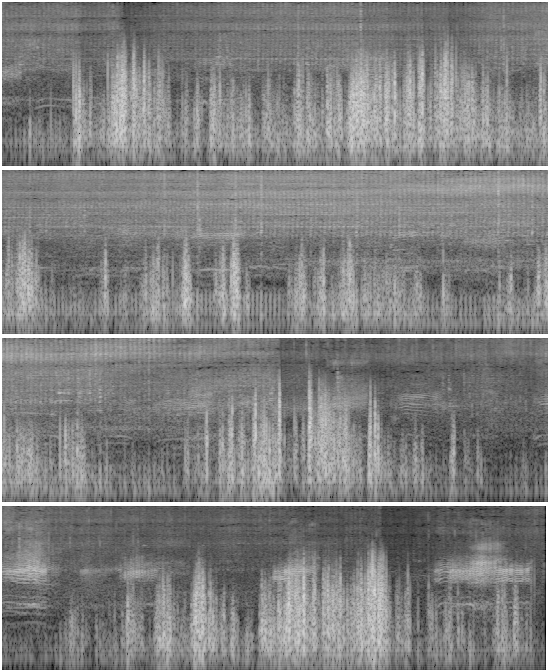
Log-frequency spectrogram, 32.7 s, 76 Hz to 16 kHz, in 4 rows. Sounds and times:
Bleat: 0.0 - 1.2, 2.3 - 3.6, 5.3 - 6.0, 9.5 - 10.4, 11.0 - 12.1, 14.0 - 14.5, 18.2 - 23.2, 24.4 - 27.1, 28.6 - 29.4, 30.9 - 32.6
Domestic animals, pets: 31.0 - 32.6.

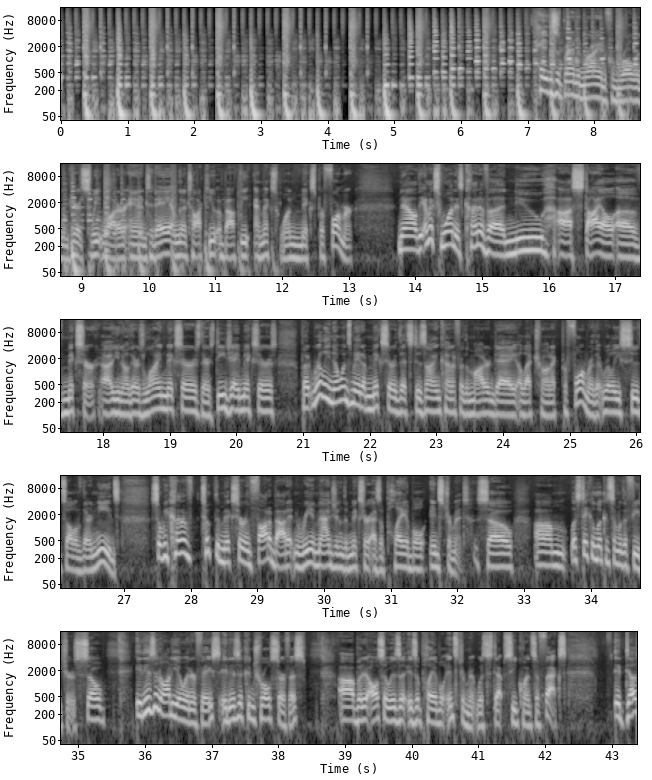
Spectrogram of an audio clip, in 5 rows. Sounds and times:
Music: 0.0 - 12.1
Speech: 7.1 - 13.1, 13.8 - 42.4, 43.0 - 43.3.

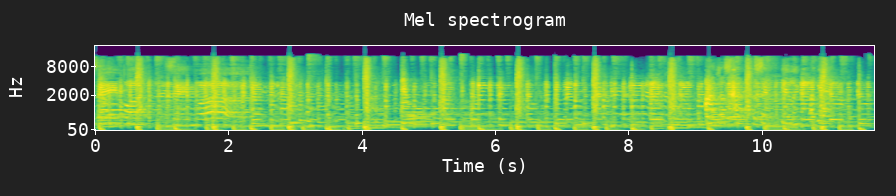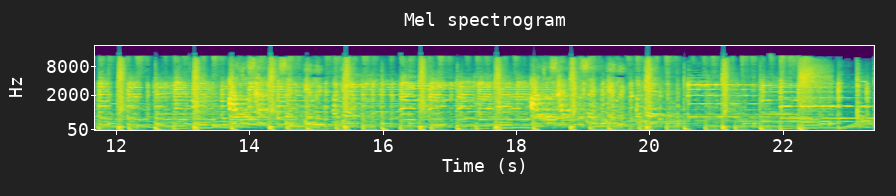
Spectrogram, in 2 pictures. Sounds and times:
Exciting music: 2.9 - 23.3.

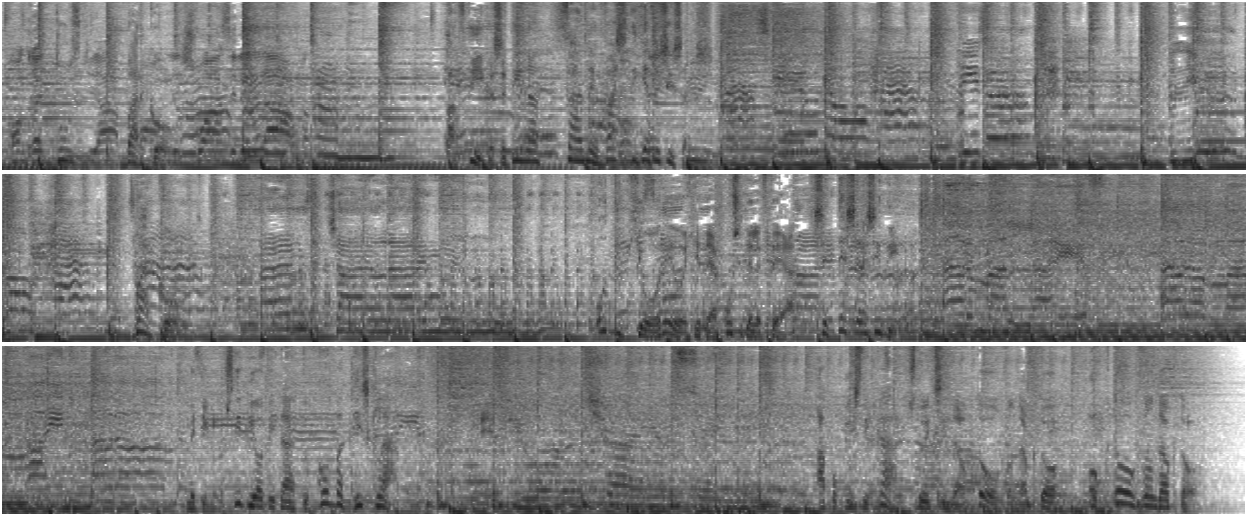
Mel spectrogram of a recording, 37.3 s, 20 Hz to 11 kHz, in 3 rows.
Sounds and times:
Speech: 0.0 - 2.8, 4.4 - 7.2, 13.7 - 14.4, 18.4 - 21.6, 26.7 - 28.9, 33.0 - 36.9
Music: 0.0 - 37.3.

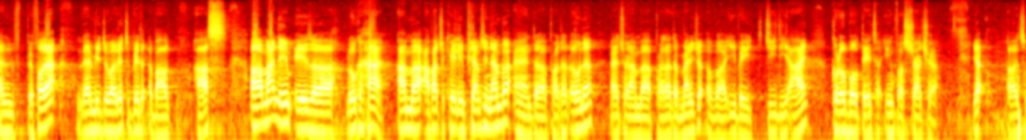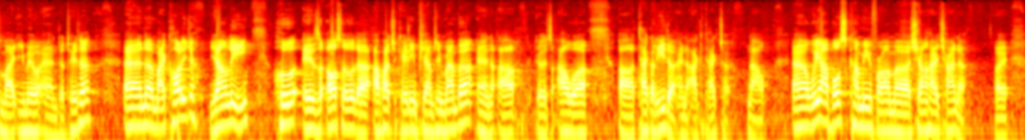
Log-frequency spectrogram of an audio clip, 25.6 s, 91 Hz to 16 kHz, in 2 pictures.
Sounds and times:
Speech: 0.0 - 25.5.

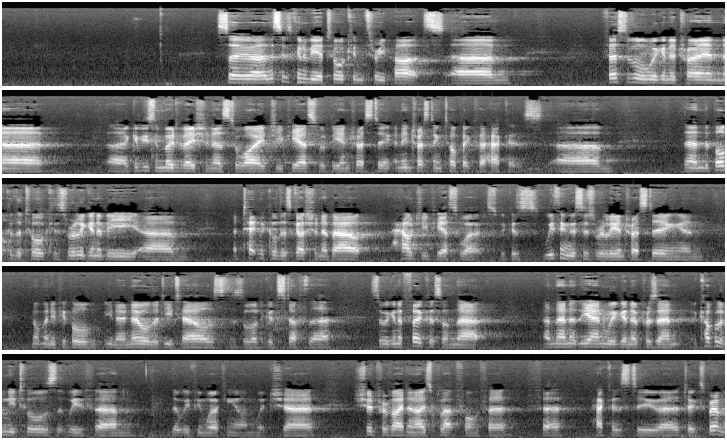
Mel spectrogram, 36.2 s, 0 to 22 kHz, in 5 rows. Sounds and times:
Speech: 2.2 - 5.2, 6.0 - 13.4, 14.0 - 36.1.

